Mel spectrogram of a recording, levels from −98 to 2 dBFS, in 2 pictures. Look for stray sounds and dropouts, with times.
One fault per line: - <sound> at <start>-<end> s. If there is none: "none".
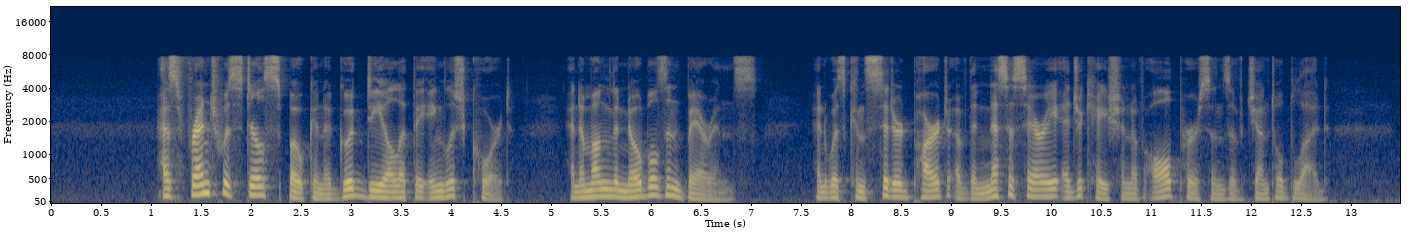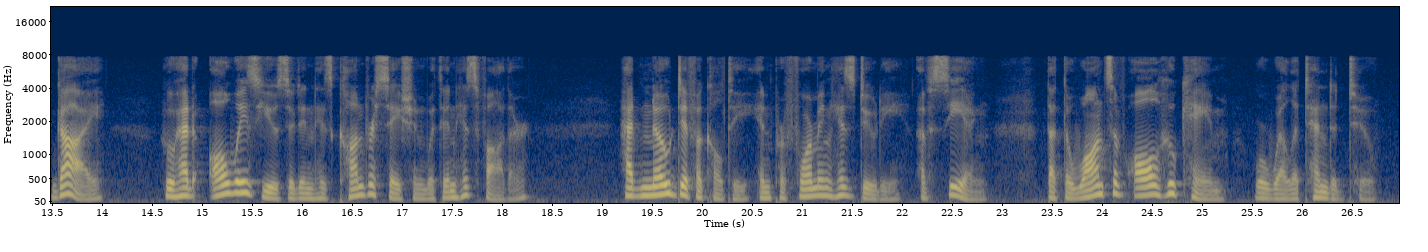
none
